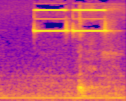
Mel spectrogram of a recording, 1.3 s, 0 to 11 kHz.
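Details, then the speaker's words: AHP300 transport ventilator: two short high-pitched beeps after holding the button down, signalling reprogramming mode for the custom/quick start settings has started; release and make changes. Ventilator double beep. "hear a double beep you let go and then you just make whatever changes you'd like"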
